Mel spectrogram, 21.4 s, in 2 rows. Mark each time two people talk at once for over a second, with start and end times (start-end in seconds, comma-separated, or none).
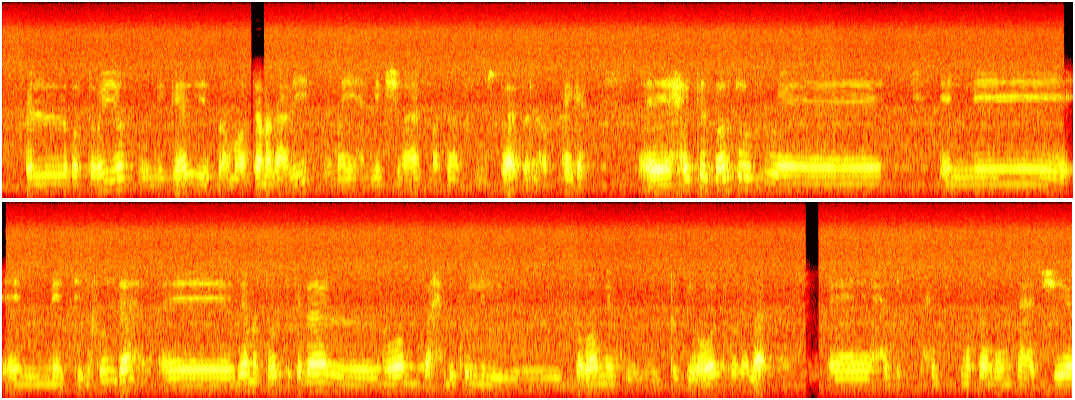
none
